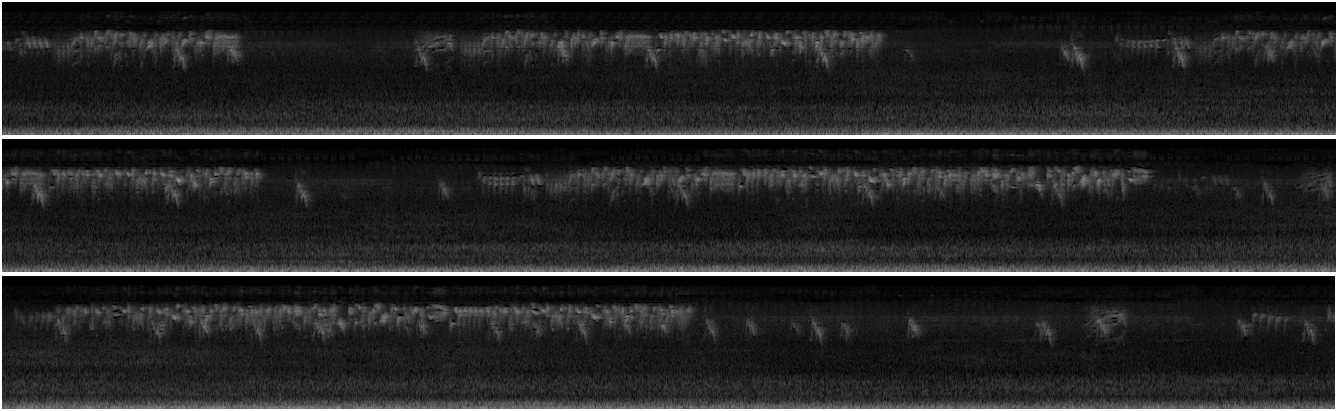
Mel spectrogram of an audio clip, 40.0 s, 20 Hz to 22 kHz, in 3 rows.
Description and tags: European Goldfinch bird
Recorded with Sound Devices 302 + 2x Primo EM172 Omnidirectional mics. This recording is perfectly looped
bird, birdsong, field-recording, nature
